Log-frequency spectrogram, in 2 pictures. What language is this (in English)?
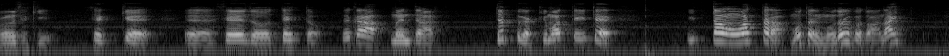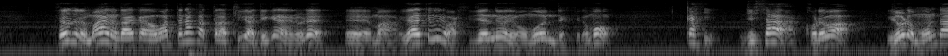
Japanese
